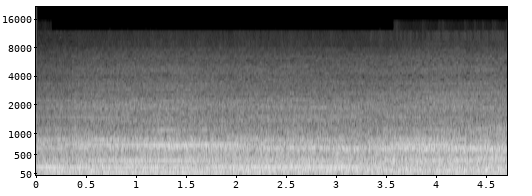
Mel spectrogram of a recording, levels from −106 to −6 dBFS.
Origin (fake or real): real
